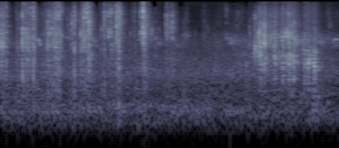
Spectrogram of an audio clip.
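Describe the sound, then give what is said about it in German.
Crackling tearing sounds come in a run of short uneven bursts as a woman wearing two gloves pulls the tough skin off a large turbot to prepare it. No voices are heard. “Sie greift zu einem großen Steinbutt, den muss sie noch vorbereiten.”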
